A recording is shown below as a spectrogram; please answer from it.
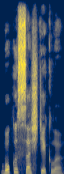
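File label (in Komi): бокысса стеклӧ, Komi, female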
